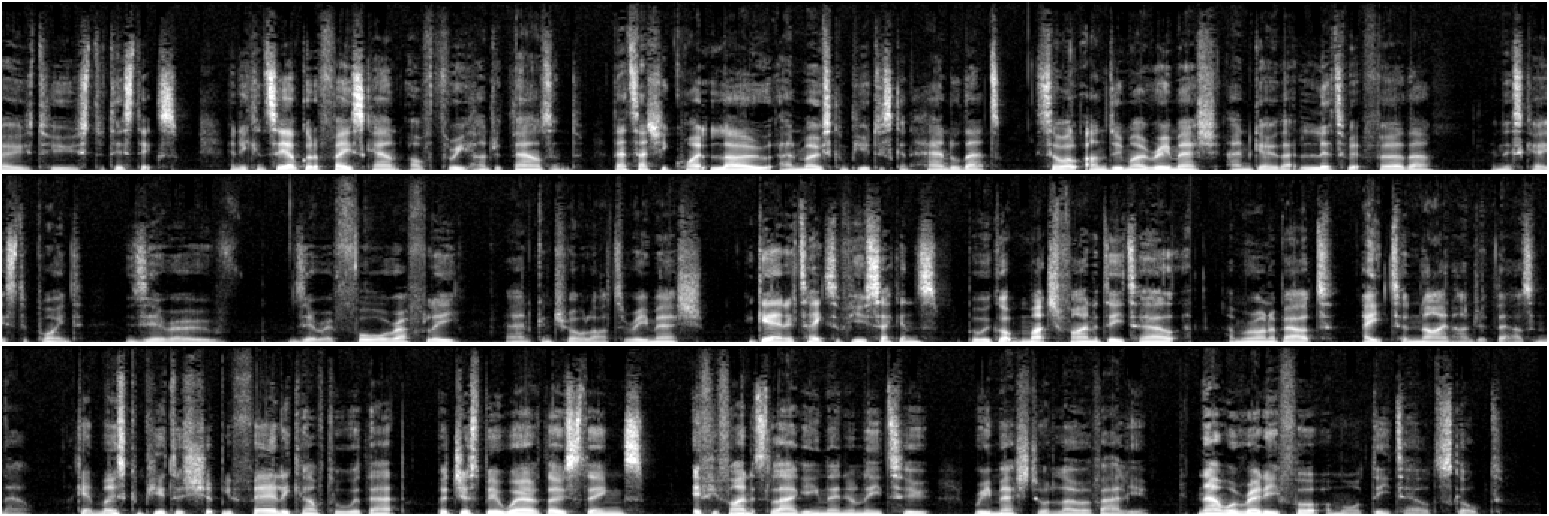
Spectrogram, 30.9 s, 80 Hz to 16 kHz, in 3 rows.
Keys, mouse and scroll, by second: 7.1 ctrl+z, 8.7 shift+r, 16.9-18.2 scroll up 4, 28.4-30.9 middle drag.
